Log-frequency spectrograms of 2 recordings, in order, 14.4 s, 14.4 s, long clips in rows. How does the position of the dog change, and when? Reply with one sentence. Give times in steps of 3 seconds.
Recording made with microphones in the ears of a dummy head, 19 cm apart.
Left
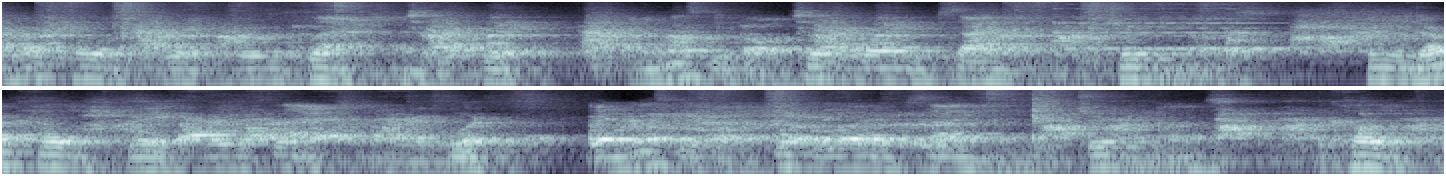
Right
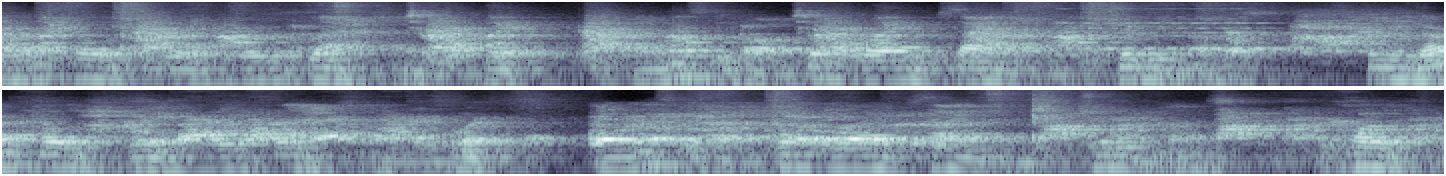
You can hear the dog on the right from 0 s and in the centre from 3 s.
